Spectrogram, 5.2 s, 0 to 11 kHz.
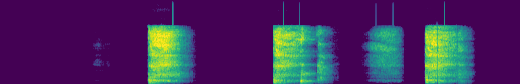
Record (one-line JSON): {"three_cough_length": "5.2 s", "three_cough_amplitude": 29896, "three_cough_signal_mean_std_ratio": 0.33, "survey_phase": "beta (2021-08-13 to 2022-03-07)", "age": "45-64", "gender": "Female", "wearing_mask": "No", "symptom_cough_any": true, "symptom_runny_or_blocked_nose": true, "symptom_fatigue": true, "symptom_onset": "4 days", "smoker_status": "Current smoker (1 to 10 cigarettes per day)", "respiratory_condition_asthma": false, "respiratory_condition_other": false, "recruitment_source": "Test and Trace", "submission_delay": "2 days", "covid_test_result": "Positive", "covid_test_method": "ePCR"}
